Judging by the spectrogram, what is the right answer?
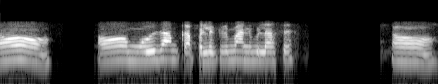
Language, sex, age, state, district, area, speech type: Assamese, female, 45-60, Assam, Lakhimpur, rural, conversation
